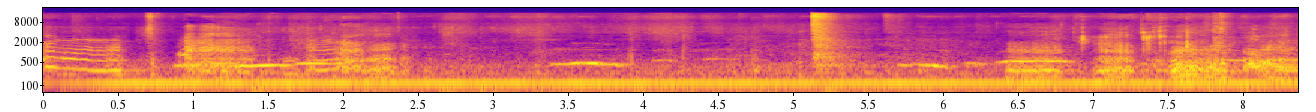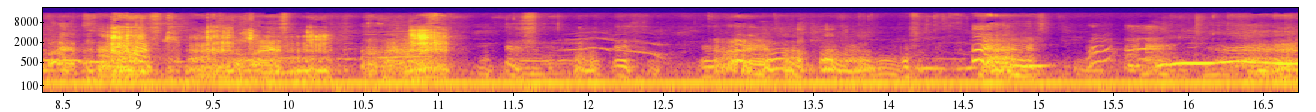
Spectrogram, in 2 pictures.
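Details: Cardigan Welsh Corgi puppies, five weeks old, playing together; scattered high squeaks, brief whines and soft growls among scuffling and clatter, with a person speaking at times and a constant low hum.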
